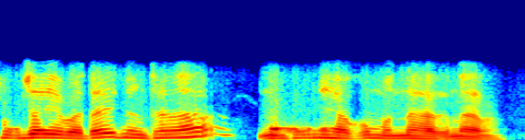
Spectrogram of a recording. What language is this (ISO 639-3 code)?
brx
